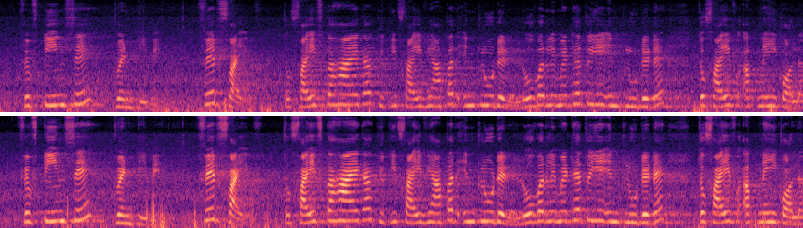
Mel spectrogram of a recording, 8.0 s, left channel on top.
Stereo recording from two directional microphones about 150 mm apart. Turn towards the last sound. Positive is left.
turn(degrees=-25)  # may be behind; listen again after turning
